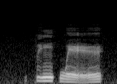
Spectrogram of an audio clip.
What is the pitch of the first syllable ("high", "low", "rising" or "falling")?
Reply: high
